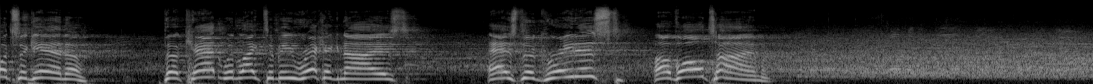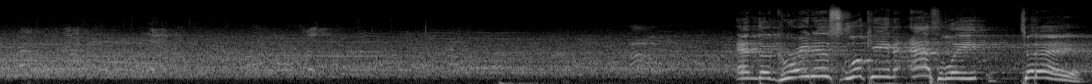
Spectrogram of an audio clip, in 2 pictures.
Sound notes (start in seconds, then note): 7.8 audience booing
